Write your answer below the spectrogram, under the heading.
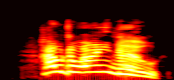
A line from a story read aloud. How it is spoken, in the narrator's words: bellowed Harry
